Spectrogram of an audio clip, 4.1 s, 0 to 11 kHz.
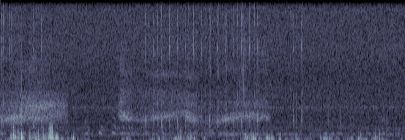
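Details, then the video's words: Black grouse at a site in mid-Wales, very early on a gloomy morning on 17 February 2018, give a low, rolling bubbling that pulses steadily throughout, broken by a couple of drawn-out, higher hissing notes. "Black Grouse"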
